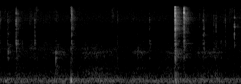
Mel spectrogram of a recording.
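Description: A few light metallic clicks and ticks from a torque wrench's ratchet head and a hex key bit being handled and fitted together. The loudest is a quick double click near the end.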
